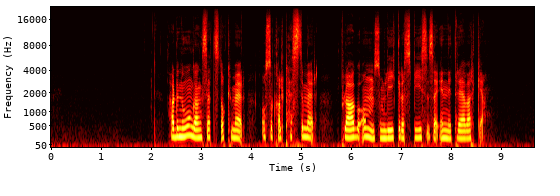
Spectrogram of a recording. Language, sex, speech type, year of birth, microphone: Norwegian, female, read, 1988, Sennheiser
